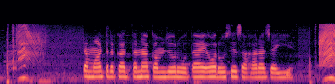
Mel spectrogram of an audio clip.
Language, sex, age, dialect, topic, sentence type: Hindi, male, 36-40, Kanauji Braj Bhasha, agriculture, statement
